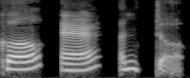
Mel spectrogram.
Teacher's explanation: the C sound in cat is made by blocking air flow at the back of your throat and then releasing it. a process called a weller stop.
